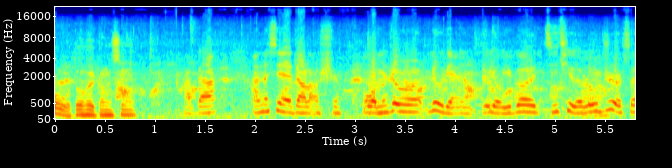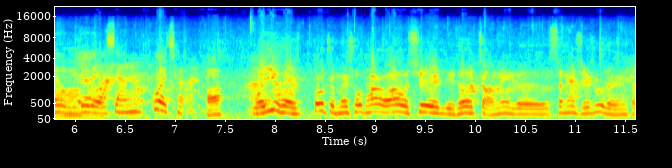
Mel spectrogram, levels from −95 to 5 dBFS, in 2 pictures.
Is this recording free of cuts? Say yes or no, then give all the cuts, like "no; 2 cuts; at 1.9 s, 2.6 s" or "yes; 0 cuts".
no; 1 cut; at 7.2 s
